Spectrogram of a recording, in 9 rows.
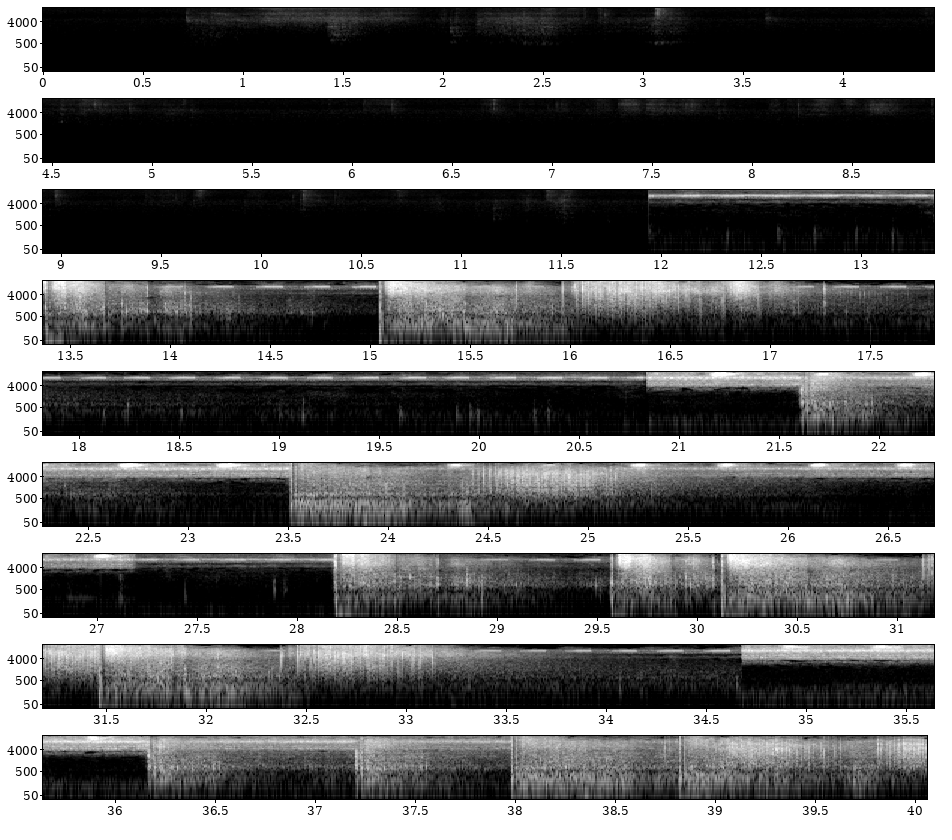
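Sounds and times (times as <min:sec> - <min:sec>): firework booms with rumbling tail: 0:12.0 - 0:26.2, 0:27.4 - 0:35.3, 0:36.0 - 0:40.0
sharp firework pops: 0:12.0 - 0:26.3, 0:27.0 - 0:34.8, 0:36.0 - 0:40.0.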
